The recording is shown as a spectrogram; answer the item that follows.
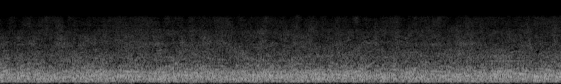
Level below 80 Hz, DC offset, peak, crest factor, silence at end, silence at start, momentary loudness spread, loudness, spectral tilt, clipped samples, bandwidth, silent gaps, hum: -64 dBFS; under 0.1%; -16 dBFS; 12 dB; 0 s; 0 s; 1 LU; -29 LUFS; -6 dB/octave; under 0.1%; 11 kHz; none; none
